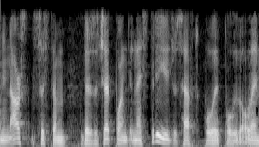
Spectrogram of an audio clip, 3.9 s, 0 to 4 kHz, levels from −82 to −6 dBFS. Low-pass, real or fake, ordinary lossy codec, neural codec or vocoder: 3.6 kHz; fake; AAC, 32 kbps; codec, 44.1 kHz, 3.4 kbps, Pupu-Codec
